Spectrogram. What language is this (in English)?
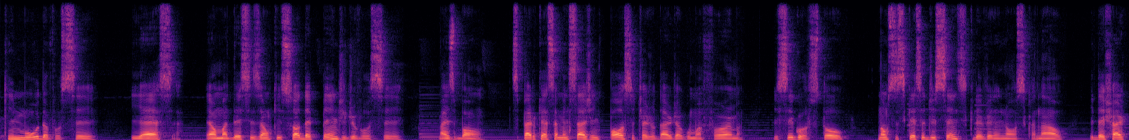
Portuguese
